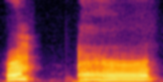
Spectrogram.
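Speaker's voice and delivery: mumbling grumble; bear mumble. Acted. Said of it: "mumbled and grumbled".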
